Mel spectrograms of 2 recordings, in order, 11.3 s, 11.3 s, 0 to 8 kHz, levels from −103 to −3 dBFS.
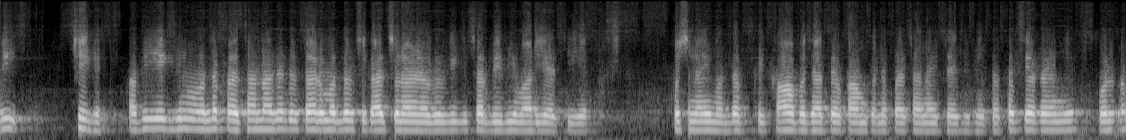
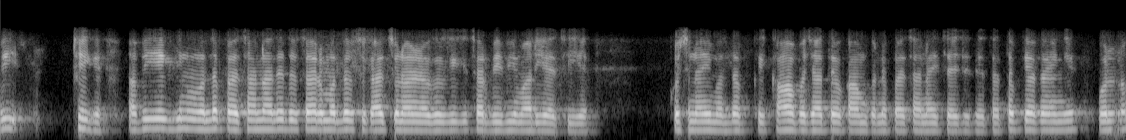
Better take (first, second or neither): second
